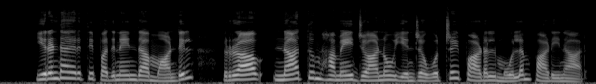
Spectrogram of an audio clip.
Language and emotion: Tamil, neutral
